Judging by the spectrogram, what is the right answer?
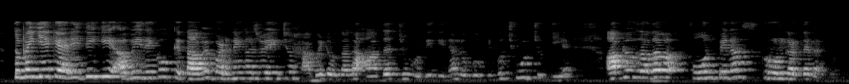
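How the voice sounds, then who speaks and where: This woman's high-pitched voice has lively intonation and hardly any pauses. Her loudness rises and falls in big swings. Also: moderate pace. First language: Bengali (speaking Hindi). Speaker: chemistry teacher. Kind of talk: online class talk to students. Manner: casual with fillers and hesitations.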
